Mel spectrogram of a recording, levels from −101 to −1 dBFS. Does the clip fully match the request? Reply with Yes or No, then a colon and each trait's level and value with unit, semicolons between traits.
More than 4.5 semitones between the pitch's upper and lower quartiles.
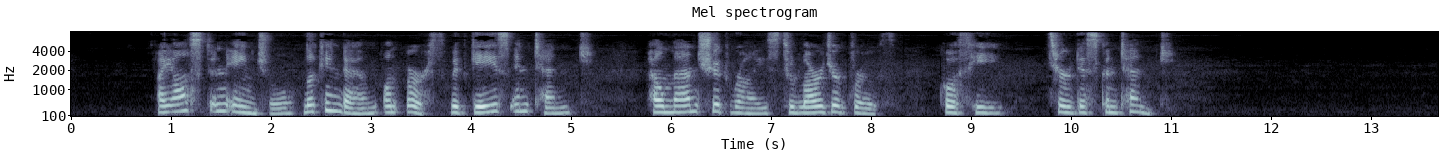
No: average, 3.2 semitones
